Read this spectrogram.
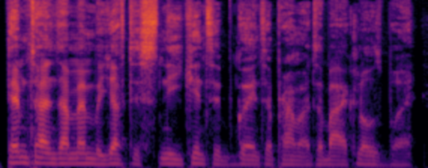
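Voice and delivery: ordinary talk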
